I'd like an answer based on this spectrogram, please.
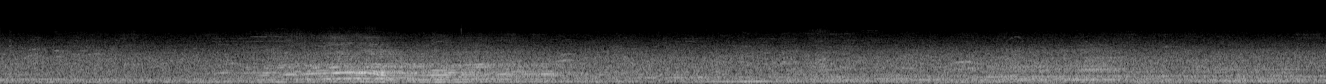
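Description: Steady outdoor city traffic hum. A louder wavering, pitched sound swells and fades between about three and six seconds in.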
